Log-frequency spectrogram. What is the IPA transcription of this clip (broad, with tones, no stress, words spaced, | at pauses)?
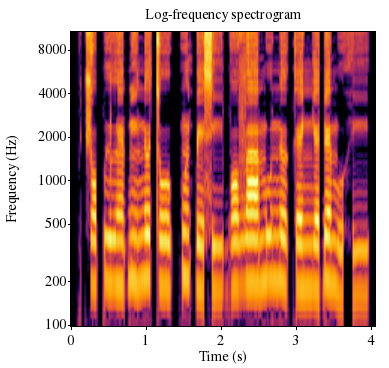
t͡ʃɔ˧pɨ˧lɛ̃˧ ɓĩ˧nə˦toː˧ kʷɛ̃˦k͡pe˨ siː˨bɔ˧ vaː˦mu˦ nə˦˨kɛ˧ ɲɛ˧ɗɛ˦ mu˨hi˧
